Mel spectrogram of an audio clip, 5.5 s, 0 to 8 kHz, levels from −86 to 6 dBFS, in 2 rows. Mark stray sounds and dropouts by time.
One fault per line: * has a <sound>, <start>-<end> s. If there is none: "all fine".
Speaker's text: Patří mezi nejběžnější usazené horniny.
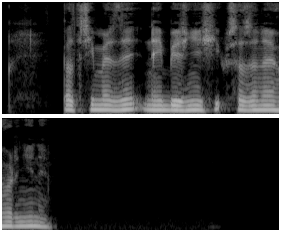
all fine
